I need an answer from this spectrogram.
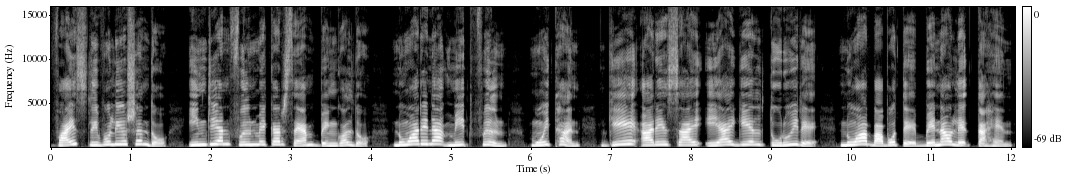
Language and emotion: Santali, neutral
